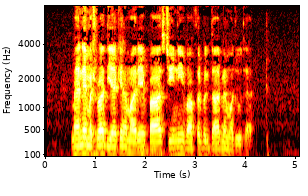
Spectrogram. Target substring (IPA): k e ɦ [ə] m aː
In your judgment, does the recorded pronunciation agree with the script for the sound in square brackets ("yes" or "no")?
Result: no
